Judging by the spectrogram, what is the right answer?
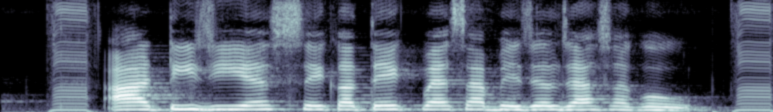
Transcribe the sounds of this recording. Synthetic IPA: aɾʈid͡ʒiesːekət̪ek̚pɛsabʱed͡ʒəld͡ʒasəkoʊ

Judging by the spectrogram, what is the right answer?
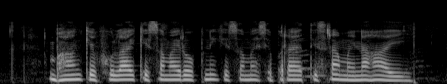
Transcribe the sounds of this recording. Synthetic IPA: bʱãŋɡkepʰulajkesəməjɾopnikesəməjsepəɾaet̪isɾaməɪnaɦãi

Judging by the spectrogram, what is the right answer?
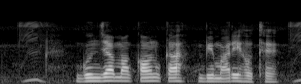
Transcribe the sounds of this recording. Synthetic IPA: ɡʊ̃nd͡ʒamãkɔːnkabiːmaːɾiɦoːt̪ʰɦɛː

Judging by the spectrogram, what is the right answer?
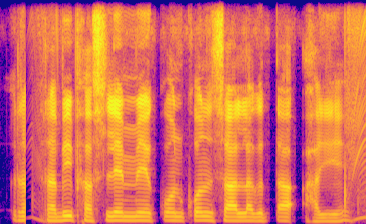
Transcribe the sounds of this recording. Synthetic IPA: ɾɾəbipʰəslemẽkoːnkoːnsaləɡt̪aaieː

